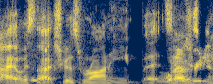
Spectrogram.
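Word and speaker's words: Rahne: did you always think her name was pronounced ronnie no you always thought it was raining yeah when i when i read it in the comics i always thought it was ronnie because it's it's spelled r-a-h-n-e i don't know how i don't know how you get rain from that yeah i was gonna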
